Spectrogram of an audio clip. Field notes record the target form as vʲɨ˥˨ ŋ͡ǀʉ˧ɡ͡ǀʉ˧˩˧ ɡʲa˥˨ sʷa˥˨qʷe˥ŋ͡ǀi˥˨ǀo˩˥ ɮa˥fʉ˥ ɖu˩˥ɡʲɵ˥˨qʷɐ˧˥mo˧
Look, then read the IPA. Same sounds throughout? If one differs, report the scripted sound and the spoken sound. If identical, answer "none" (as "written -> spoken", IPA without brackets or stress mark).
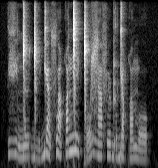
none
